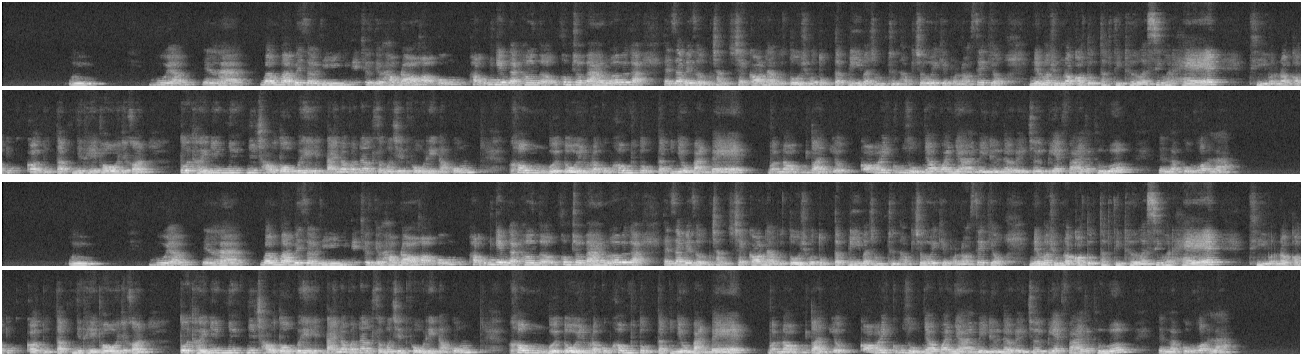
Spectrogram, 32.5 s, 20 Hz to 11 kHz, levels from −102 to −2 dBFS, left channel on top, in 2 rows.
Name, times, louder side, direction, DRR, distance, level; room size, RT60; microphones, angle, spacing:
voice 1, 0.8-1.1 1.8-15.2 15.7-18.1 18.5-25.5 25.8-30.3 30.7-31.5, right 2 dB, 25° right, 0 dB, 0.5 m, -25 dB
2.4 x 2.2 x 2.6 m, 0.39 s
head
